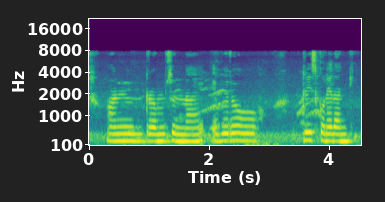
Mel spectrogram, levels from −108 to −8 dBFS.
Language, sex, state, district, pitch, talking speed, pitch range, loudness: Telugu, female, Andhra Pradesh, Annamaya, 220 Hz, 65 wpm, 215-230 Hz, -12 LUFS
